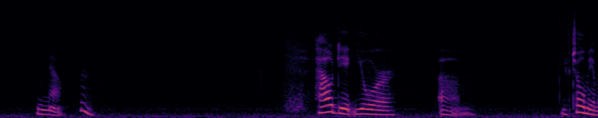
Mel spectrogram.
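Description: A woman speaks calmly and warmly, close to a microphone, in short phrases with pauses.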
